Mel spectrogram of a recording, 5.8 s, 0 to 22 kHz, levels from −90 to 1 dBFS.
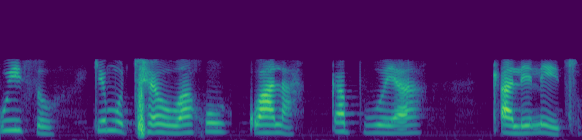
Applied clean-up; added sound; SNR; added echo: none; none; none; none.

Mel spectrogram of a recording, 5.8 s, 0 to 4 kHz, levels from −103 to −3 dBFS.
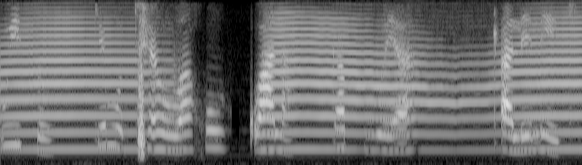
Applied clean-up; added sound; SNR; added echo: none; Trumpet; 0 dB; none.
